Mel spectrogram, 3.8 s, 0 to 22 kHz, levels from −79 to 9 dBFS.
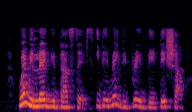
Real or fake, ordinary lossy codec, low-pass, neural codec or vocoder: real; none; none; none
